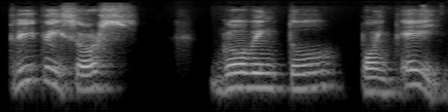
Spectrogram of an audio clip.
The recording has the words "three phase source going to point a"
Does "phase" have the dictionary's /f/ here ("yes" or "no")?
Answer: no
